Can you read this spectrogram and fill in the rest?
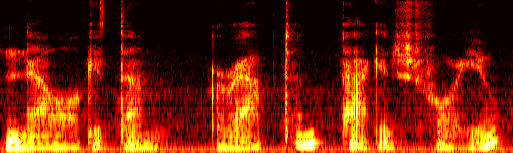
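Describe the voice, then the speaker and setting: Male performer as courteous vampire apothecary keeper, ASMR roleplay: unhurried, heavily creaky whisper, gentle, formal, quietly amused. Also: medium pitch, animated, slight background noise, full character voice. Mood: politely coaxing. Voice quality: breathy whisper with gravelly creak.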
